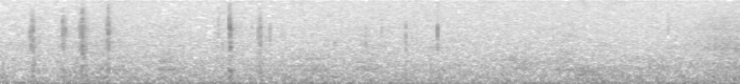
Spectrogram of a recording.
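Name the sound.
typing on a computer keyboard in Excel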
